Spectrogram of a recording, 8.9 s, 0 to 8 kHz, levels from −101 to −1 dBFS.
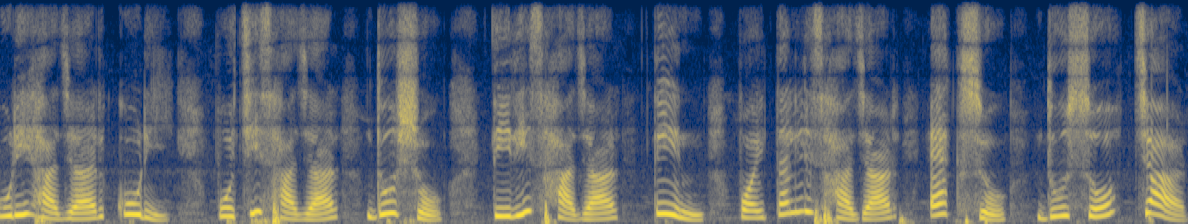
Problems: constant background noise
